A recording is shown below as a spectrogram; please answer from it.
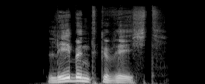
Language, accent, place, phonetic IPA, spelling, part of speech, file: German, Germany, Berlin, [ˈleːbn̩tɡəˌvɪçt], Lebendgewicht, noun, De-Lebendgewicht.ogg
- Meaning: live weight (weight of a living animal)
